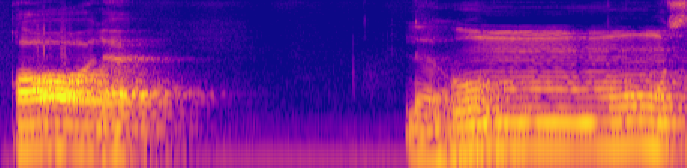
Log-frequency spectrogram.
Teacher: സാക്കിനത്ത മീം ശേഷമുള്ള മീമിൽ പൂർണ്ണമായും ലയിപ്പിച്ച് മണിക്കണം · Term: ഇദ്ഗാം ഷഫവി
